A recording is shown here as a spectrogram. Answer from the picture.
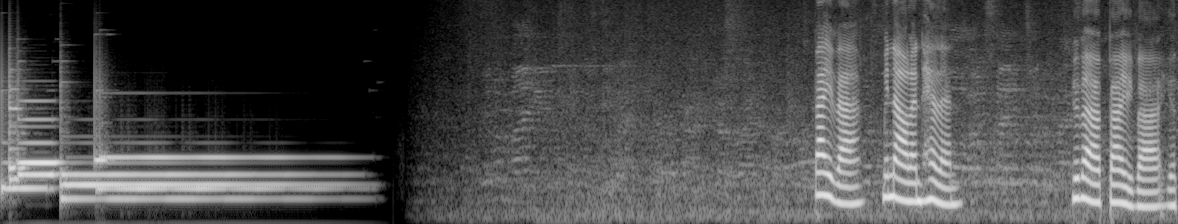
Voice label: dialog, finnish; finnishpod101

